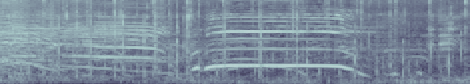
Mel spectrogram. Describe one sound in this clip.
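Young women cheer and shout loudly outdoors.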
